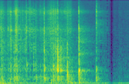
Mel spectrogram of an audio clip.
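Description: Hand rummaging inside a cardboard box and lifting out a plastic marker pen: a quick run of light clicks and rustles of cardboard and plastic that stops shortly before the end.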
